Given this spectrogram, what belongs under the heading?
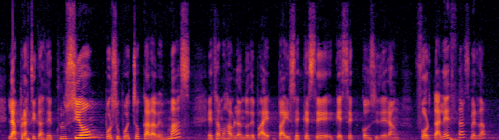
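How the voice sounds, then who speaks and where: A woman with an Andalusian accent, medium-pitched and bright, sharp in tone, with ordinary pitch variation at a moderate pace. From southern Spain, Seville. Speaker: university researcher, lecturer. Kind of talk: conference lecture. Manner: hesitant, many fillers and repetitions.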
